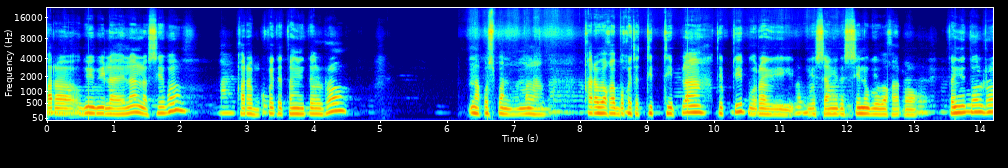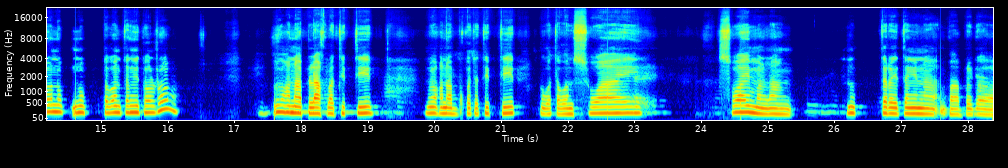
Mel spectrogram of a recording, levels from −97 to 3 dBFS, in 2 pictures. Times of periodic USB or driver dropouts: 0.63-27.60

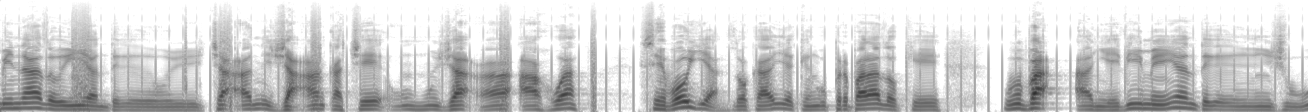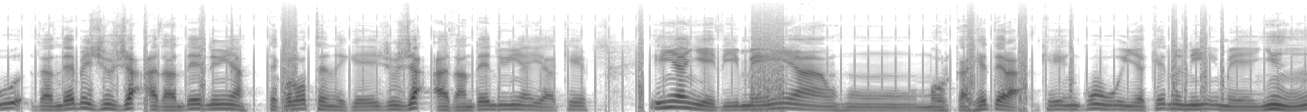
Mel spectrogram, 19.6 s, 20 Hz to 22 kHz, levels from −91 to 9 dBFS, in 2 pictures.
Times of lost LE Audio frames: none

